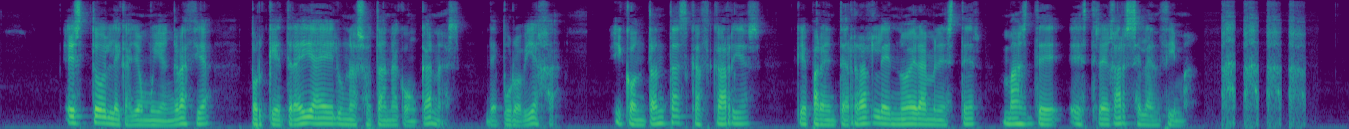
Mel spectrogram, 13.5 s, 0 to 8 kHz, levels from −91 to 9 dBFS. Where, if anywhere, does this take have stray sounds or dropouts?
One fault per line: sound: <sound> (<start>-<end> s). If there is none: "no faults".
sound: laugh (12.2-13.1 s)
